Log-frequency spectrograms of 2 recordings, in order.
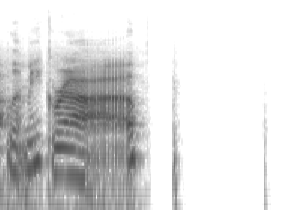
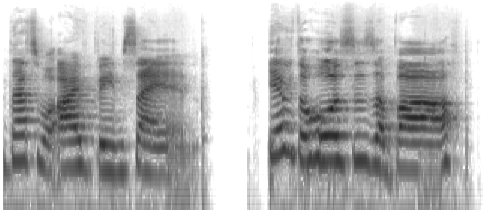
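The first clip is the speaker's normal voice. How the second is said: loud and slow, mock grand; loud proclamation; 10 dB louder, slower than usual. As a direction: bellow it like a decree.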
